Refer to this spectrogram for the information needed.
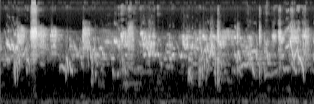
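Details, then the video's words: Several pet budgerigars, described as happy, keep up a steady stream of chirps and warbles, busy overlapping twitter with short sharp notes, no other sounds. "Happy budgies chirping sound"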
